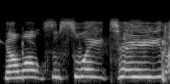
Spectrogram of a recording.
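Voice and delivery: high, slow, exaggerated Southern drawl; hammed-up Southern accent. Mocking her Southern accent for a work meeting. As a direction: ham up a Southern belle offering sweet tea. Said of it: "I have a different voice".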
